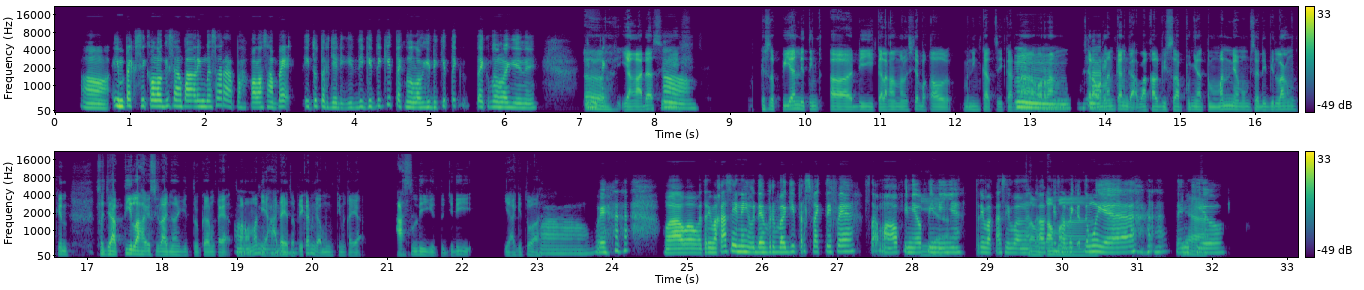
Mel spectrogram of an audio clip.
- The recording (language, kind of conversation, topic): Indonesian, podcast, Apa yang hilang jika semua komunikasi hanya dilakukan melalui layar?
- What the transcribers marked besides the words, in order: in English: "impact"; tapping; in English: "Impact"; other background noise; chuckle; chuckle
